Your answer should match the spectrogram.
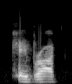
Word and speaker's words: Quebracho: I believe it's pronounced Quebracho, is that correct? The wood? – Quebracho. – Quebracho, okay.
